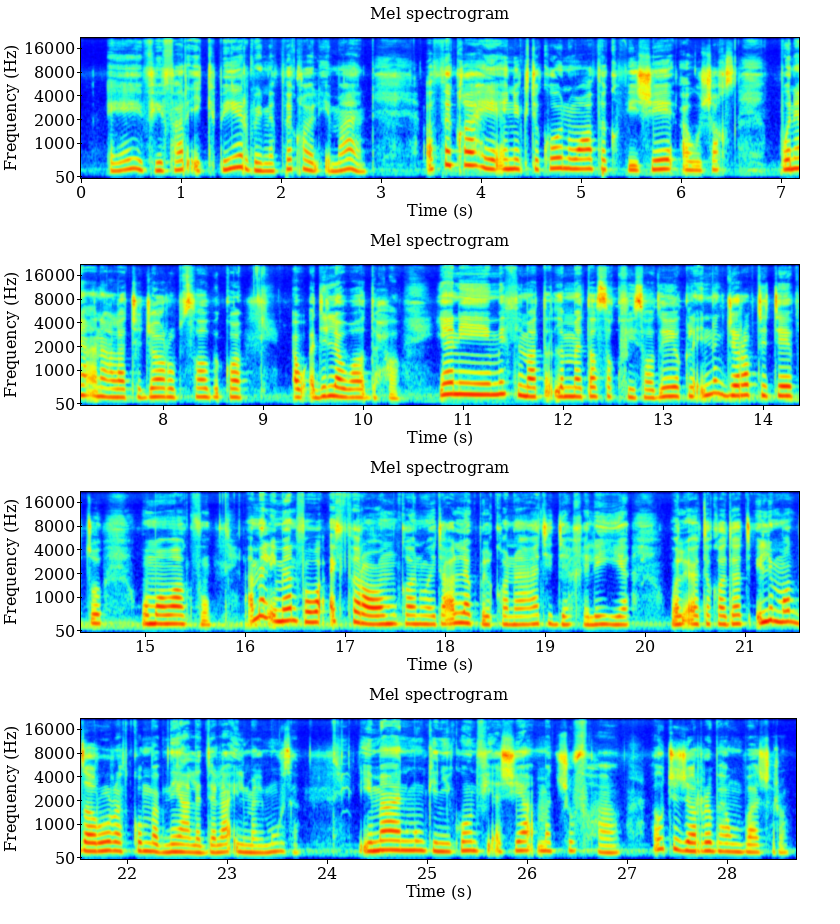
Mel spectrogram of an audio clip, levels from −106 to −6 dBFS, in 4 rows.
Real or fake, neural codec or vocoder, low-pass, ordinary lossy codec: real; none; none; none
